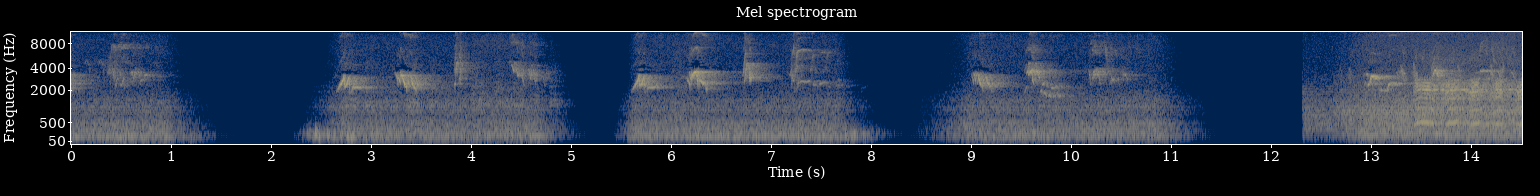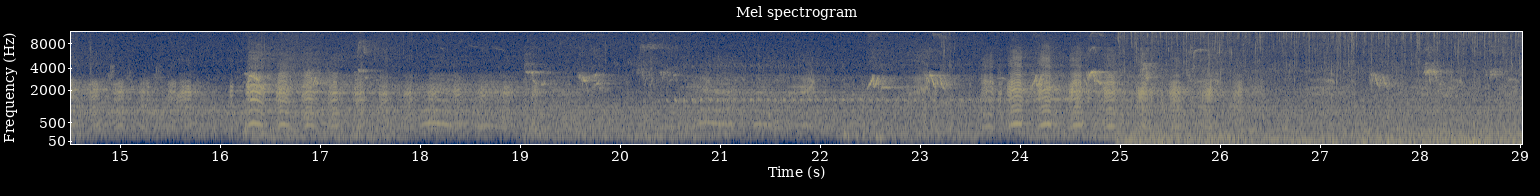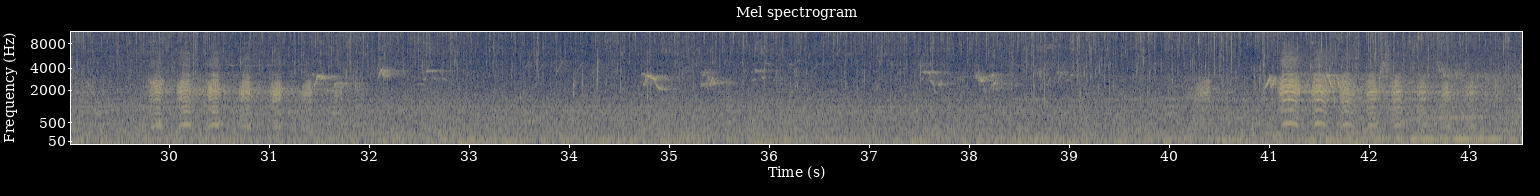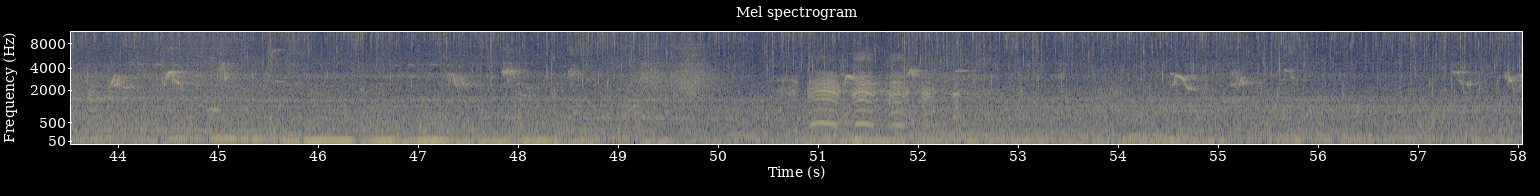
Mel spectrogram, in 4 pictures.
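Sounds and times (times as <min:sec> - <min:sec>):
ducks quacking: 0:13.4 - 0:19.4, 0:20.7 - 0:32.9, 0:39.6 - 0:44.7, 0:50.5 - 0:52.8.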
